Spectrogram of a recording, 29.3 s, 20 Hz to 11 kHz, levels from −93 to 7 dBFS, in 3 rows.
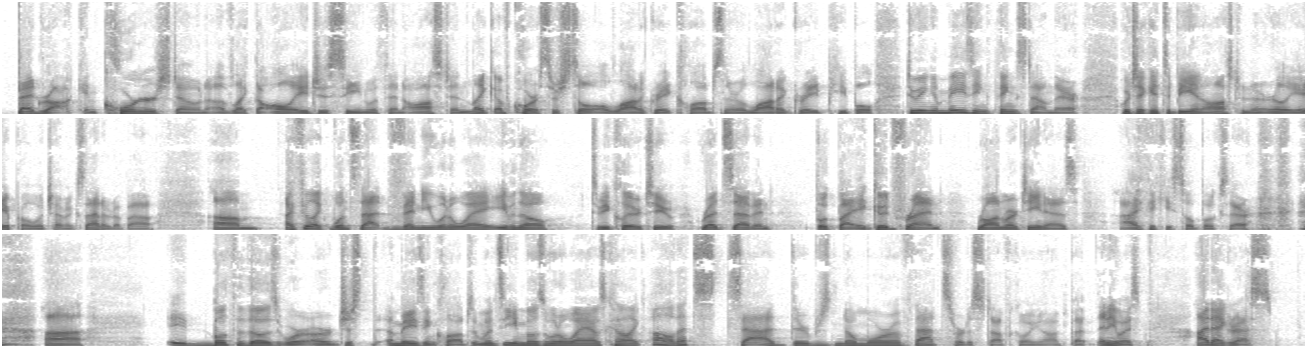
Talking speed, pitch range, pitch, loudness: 235 wpm, 115-155 Hz, 140 Hz, -34 LUFS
